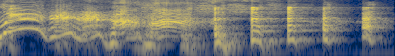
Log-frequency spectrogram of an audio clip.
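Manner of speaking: shrill giggle mimicking silly adults; high mocking laugh. Mocking the pony players with a high laugh. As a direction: laugh high like a prancing grown-up.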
